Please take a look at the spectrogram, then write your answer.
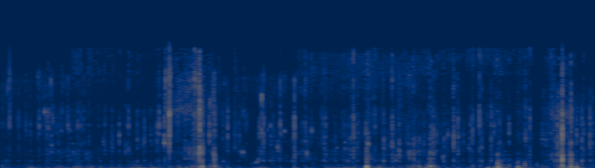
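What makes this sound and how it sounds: Long nails tap and scratch a clear plastic bag full of red water beads lying flat on a microphone. The sound is a muffled, bass-heavy run of soft squishy taps and rustling scratches, with a few sharper clicks that die away almost instantly.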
